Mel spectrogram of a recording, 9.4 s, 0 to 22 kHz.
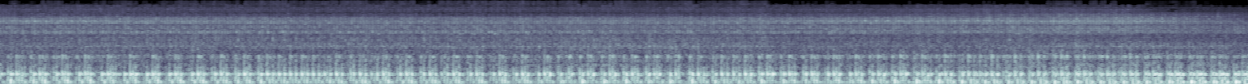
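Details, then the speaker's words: Honda Civic EF with swapped B18C4 and OBX individual throttle bodies, first startup: stumbling idle, irregular beat about three pulses a second, loose clattery edge; runs rough, owner suspects ECU setup, unconfirmed. "it's running a bit rough we need drive with it oh yeah sounds like it's running off a"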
